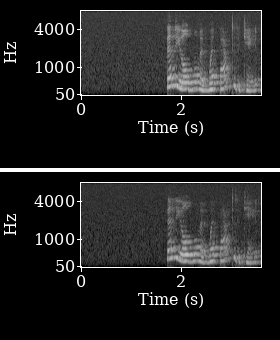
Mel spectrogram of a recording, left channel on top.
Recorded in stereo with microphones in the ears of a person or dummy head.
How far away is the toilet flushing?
I don't hear a toilet flushing.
